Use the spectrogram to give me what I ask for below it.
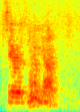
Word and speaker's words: Sarah Zulia: And so to present the senior awards, we have from the cheerleaders, Sarah Zulia, as she told me, it's the correct pronunciation, Sarah.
